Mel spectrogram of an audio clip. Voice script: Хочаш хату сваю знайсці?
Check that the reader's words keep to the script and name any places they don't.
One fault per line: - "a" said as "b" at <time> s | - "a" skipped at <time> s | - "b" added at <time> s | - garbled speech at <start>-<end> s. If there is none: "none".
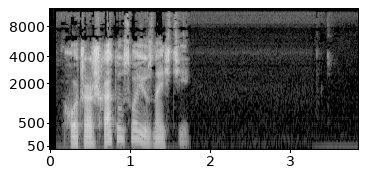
none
